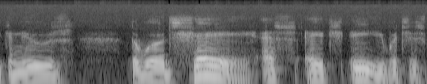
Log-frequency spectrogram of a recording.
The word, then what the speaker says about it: she: emphasize something we can use the word she s h e which is pronounced she which can be translated as it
